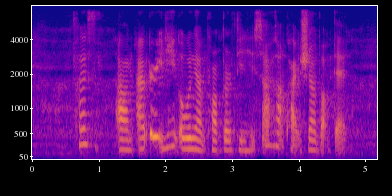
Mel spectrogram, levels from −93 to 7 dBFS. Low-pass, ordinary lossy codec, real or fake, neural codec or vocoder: 7.2 kHz; none; fake; autoencoder, 22.05 kHz, a latent of 192 numbers a frame, VITS, trained on one speaker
